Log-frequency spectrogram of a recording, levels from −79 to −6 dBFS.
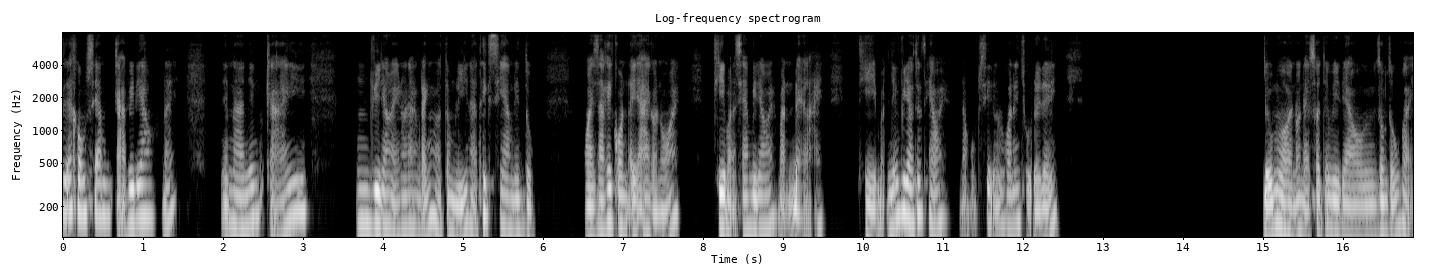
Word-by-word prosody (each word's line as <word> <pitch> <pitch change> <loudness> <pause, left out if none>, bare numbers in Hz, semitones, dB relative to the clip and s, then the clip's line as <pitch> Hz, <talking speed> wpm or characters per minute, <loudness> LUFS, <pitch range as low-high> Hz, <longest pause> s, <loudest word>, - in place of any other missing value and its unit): sẽ 175 +1 +4
không 175 -2 +3
xem 160 -4 0
cả - - 0
video, 155 +2 +3
đấy. 175 - -2 0.6
Nên - - -2
là 125 -2 +1
những 140 +5 +1
cái 155 - 0 0.6
video 140 -2 +4
này 110 -2 -2
nó 120 - -2
đang 125 -1 -3
đánh 150 +7 0
vào 125 - -1
tâm 120 -2 -1
lý 105 +4 +2
là 125 - -2
thích 165 -1 0
xem 125 -7 -2
liên 115 +1 -1
tục. 100 -3 -2 0.6
Ngoài 100 -1 +3
ra 115 +2 0
cái 145 - +5
con 130 -3 +1
AI 115 - +1
của - - 0
nó 180 +2 -1
ấy, 160 - -2 0.4
khi 130 - +7
bạn 110 - -1
xem 120 0 -2
video 120 0 +2
ấy, 135 +4 -2
bạn 205 +4 -3
để 195 - +4
lại - - -5
ấy, 135 - -7 0.4
thì 100 -5 0
bật - - -4
những 135 +5 +2
video 165 -3 +6
tiếp 170 +3 +1
theo 135 -4 -1
ấy, 150 +2 -3 0.2
nó 195 - -9
cũng - - -11
sẽ 145 - -2
liên - - -2
quan 125 - -2
đến 140 - -2
chủ 145 - -4
đề 90 - +1
đấy. 115 - 0 2.6
Đúng 110 +7 +6
rồi, 110 -4 +3
nó 110 +4 0
để 100 - -1
xuất - - -1
những 120 - +1
video 105 -2 +1
giống 110 +1 +2
giống 110 +3 -1
vậy. 130 -4 -2
130 Hz, 235 wpm, -25 LUFS, 115-155 Hz, 2.6 s, khi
